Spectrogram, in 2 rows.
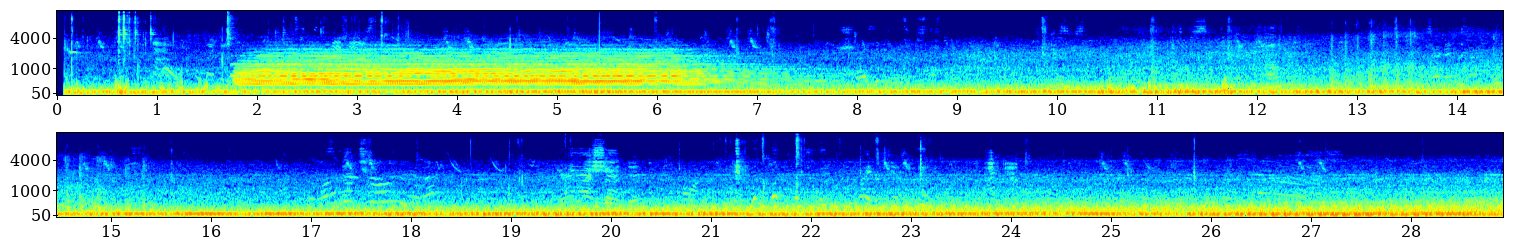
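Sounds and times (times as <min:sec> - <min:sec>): locomotive air horn chord: 0:01.7 - 0:07.4.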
